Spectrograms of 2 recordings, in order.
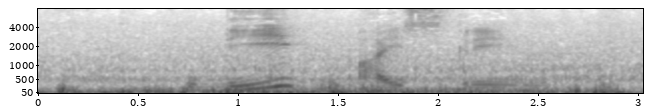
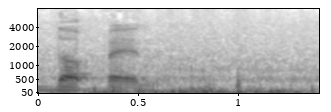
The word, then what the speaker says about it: the: तो अब आप इसको क्या बोलेंगे, दी आइसक्रीम। फिर नेक्स्ट आ जाए पे। अब आवाज क्या है, पे तो मैंने स्वर में बताया ही नहीं था, तो क्या हो जाएगा, द पेन, द पेन, द पेन, द पेन।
